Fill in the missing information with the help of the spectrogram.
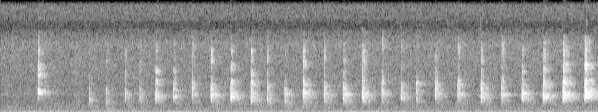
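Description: Conure clicking: a faint, irregular run of quick tongue clicks, about four a second, made by the bird rattling its tongue inside its mouth. The sound is usually a sign that the conure is excited or happy.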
